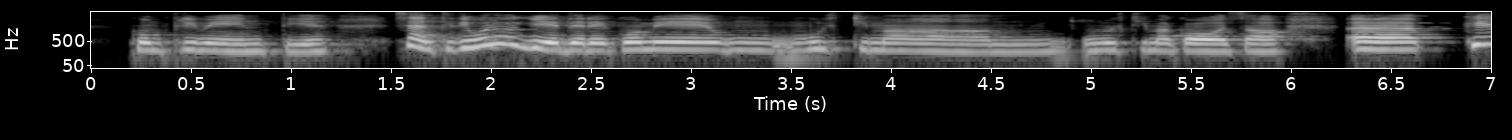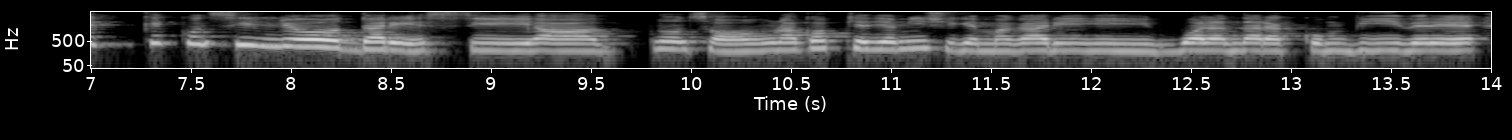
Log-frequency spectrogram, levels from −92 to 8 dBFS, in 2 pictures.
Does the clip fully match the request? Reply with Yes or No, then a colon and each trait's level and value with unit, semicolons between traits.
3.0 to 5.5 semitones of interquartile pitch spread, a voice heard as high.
No: narrow, 2.6 semitones; high, 215 Hz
